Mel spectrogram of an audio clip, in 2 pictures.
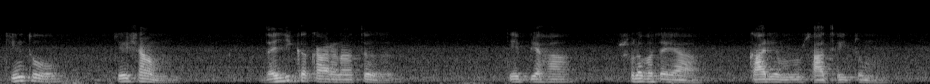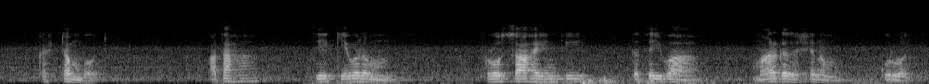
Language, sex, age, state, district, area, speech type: Sanskrit, male, 60+, Karnataka, Udupi, rural, spontaneous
